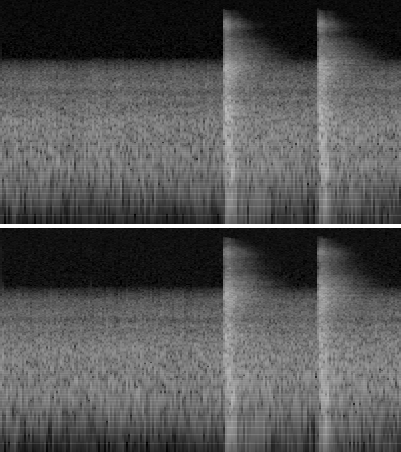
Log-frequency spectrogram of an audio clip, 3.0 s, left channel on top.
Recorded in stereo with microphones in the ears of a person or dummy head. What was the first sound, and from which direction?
A gunshot, 15° left (ahead or behind).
